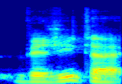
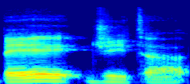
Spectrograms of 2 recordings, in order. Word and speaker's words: Vegeta: italian spaghetti ale vongole there are no v's in the japanese language uh so they have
